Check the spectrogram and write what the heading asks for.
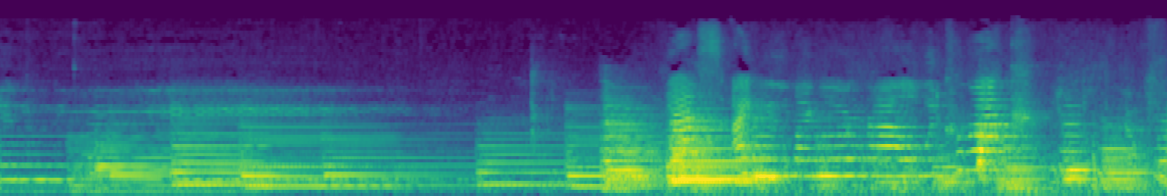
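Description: Grand piano playing sustained chords, then a soprano voice comes in about halfway through, singing with vibrato over the piano accompaniment.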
